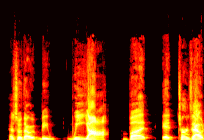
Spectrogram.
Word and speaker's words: Ouija: how you do it it's two syllables and the first one is we and then you can go J or you can go g and the reason why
